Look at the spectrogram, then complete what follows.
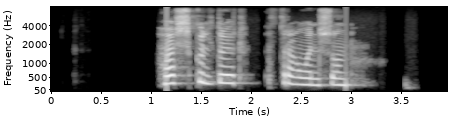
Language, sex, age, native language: Icelandic, female, 30-39, Icelandic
